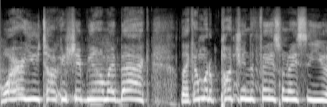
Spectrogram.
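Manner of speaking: hammed-up furious skater; angry coworker. Coworker threatening to punch him, mock furious. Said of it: "He's like".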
